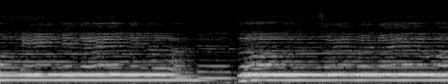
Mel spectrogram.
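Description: A five-voice a cappella group, one male and four female singers, holding long sustained chords over a steady low bass note. The chord breaks off briefly about two seconds in, and a new held chord starts.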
